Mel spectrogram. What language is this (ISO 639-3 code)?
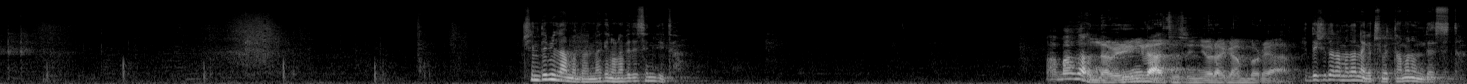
ita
